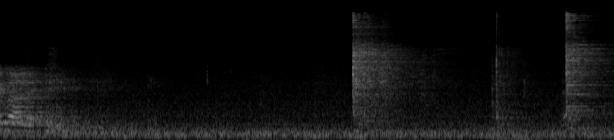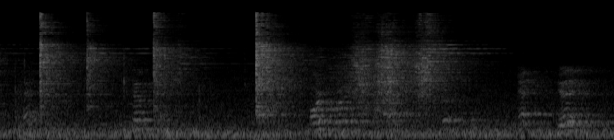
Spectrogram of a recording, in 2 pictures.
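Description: Steel practice longswords clashing during sparring, about six sharp metallic strikes with a brief ring, in a large echoing gym.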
